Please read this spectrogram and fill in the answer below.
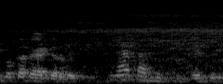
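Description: Steady hiss from a pedestal fan blowing air onto a burning charcoal grill, with faint voices talking in the background.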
